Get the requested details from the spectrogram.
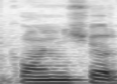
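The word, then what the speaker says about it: connoisseur: विशेषक निपुण दक्ष और पारखी को बोलते हैं कशर क्या बोलते हैं दोस्तों कशर स्पेलिंग है सी ओ सी ओ डबल एन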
